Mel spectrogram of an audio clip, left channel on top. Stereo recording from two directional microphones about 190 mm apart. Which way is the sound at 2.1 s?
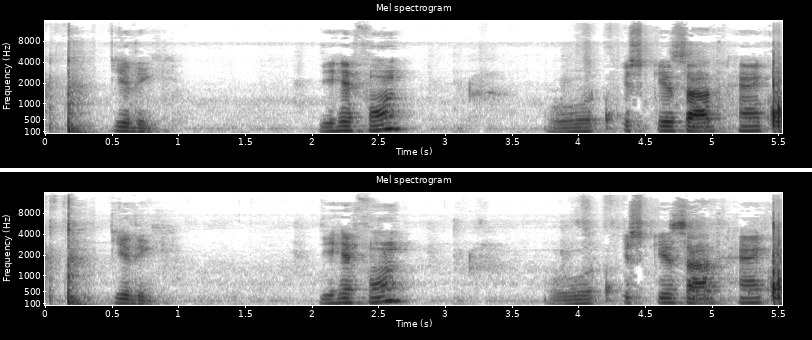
65° left (ahead or behind).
